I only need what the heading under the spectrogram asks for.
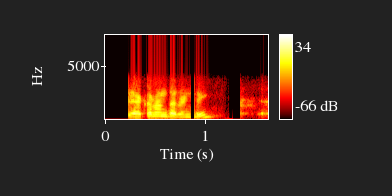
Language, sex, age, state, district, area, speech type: Telugu, male, 18-30, Andhra Pradesh, Guntur, rural, conversation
